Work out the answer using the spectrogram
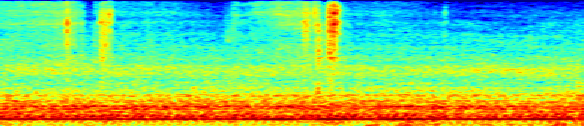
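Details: Car that wouldn't start (no power from battery) after rewiring and battery swap: low, even idle hum holding steady with no misses, knocks or stumbles; normal smooth idle after the fix.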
